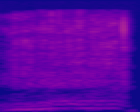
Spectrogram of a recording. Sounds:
Zipper (clothing), home sounds

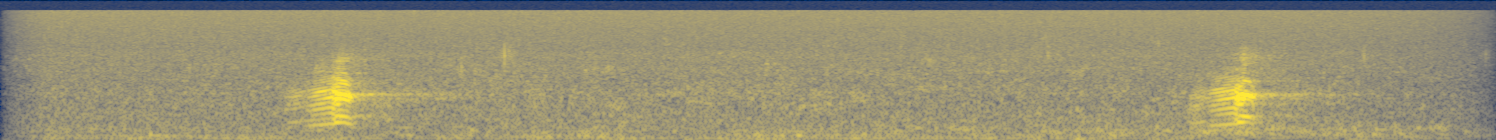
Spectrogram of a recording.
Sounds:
livestock, Fowl, Animal

